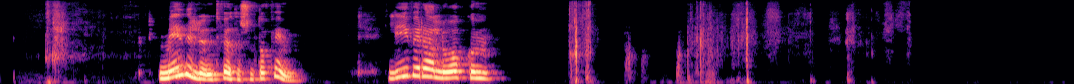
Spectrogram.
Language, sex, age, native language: Icelandic, female, 60-69, Icelandic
